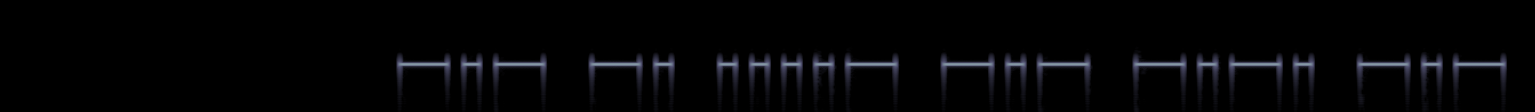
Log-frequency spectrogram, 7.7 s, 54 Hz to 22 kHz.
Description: Morse code, heard as a keyed tone, about 15 wpm, 700 Hz. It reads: KN4KCK
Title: USA Call Signs - 6 Characters - Repeated 2x - 15wpm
